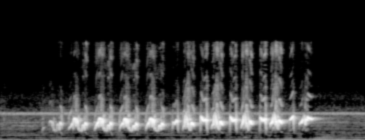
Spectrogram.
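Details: Fast rolling series of about twenty bubbly, warbled notes from a sooty-headed bulbul, a lively lure song meant to attract wild birds and to serve as a tutor for cage birds. The notes rise slightly in pitch toward the end.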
